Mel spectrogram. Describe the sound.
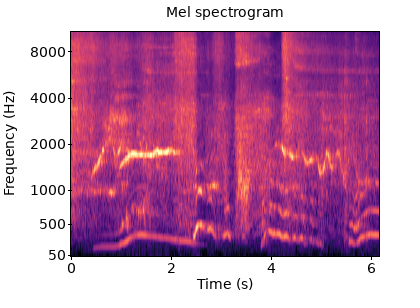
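Voices imitate wind growing stronger and stronger with long, sliding howls that rise and dip in pitch over a breathy hiss, holding a steady, fairly loud level throughout.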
